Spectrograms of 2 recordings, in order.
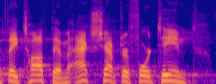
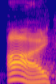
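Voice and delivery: I said alone and louder, then a pause; emphatic I; 6 dB louder than usual. Shown as a demonstration. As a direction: punch the word I and hold it. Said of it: "that's emphatic".

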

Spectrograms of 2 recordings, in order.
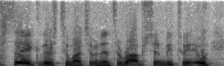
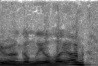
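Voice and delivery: ordinary talk

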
